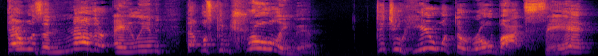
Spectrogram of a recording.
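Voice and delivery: plain reading voice

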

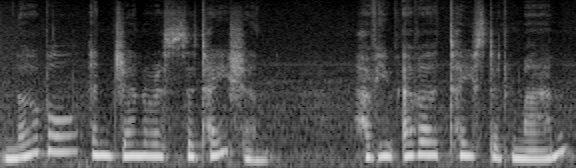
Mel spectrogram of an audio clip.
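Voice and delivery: a small clever fish flattering the whale; small 'stute voice. A narrator's reading. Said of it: "in a small 'stute voice".

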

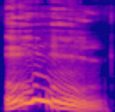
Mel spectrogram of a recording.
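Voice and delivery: high, loud delighted ooh; cooing at a baby. A narrator's reading. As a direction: melt over a cute baby. Lauren first sees baby Joshua.

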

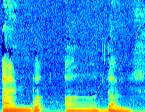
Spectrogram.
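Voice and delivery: very slow, wondering snowman; slow puzzled snowman. A narrator's reading. Snowman asking about the bears, very slow. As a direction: draw the question out in wonder. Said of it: "he said".

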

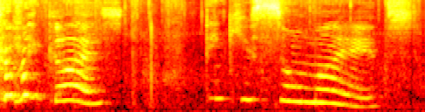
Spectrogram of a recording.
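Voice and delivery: high, tearful voice breaking into sobs; choking up with real tears, drawn out slow; crying. Real, not acted. Opening a friend's gift on camera, crying with real tears. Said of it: "guys, I'm gonna cry".

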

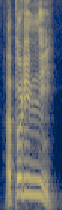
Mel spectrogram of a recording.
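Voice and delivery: loud, high chant of protest; the gods jeering at Zeus; mocking shout. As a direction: call out the cheat. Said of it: "crièrent les dieux".

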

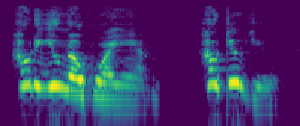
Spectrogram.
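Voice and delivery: loud, heated retort; angry challenge. A narrator's reading. Aurora to her pleading sister, angrily challenging. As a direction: throw the question back hard.

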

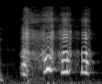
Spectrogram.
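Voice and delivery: high, loud mocking cackle; loud laugh. Mother laughs scornfully at Emma, a loud high cackle. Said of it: "แม่ฉันก็หัวเราะลั่น".

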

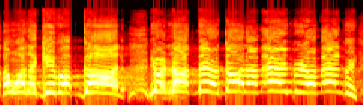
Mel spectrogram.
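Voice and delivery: shouted protest to God; hurting, angry cry. Acted. Believer venting anger at God, shouting. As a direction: cry out at the end of endurance. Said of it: "when we're hurting so much that we can say".

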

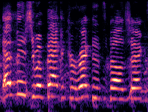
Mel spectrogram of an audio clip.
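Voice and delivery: usual speaking voice

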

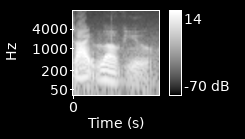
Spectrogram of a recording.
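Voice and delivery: ordinary delivery

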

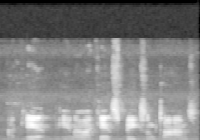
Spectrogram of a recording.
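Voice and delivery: tripping over words; stumbling, halting speech; stuttering. Real, not acted. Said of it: "I'm just stuttering".

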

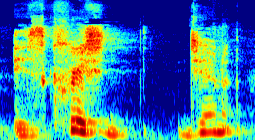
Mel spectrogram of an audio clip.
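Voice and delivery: normal talking voice

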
